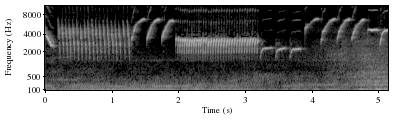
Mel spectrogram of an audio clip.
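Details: A canary sings continuously. A dense rapid trill leads into swooping upslurred whistles, then a long steady rolling note, short dropping chirps and more rising swoops, with light background hum.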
